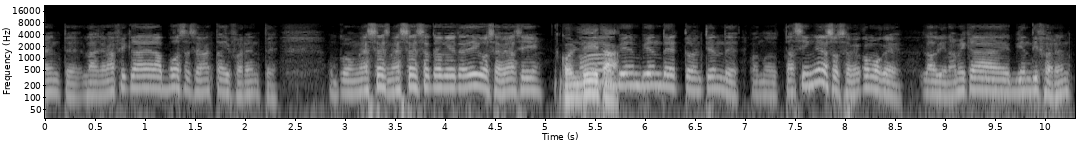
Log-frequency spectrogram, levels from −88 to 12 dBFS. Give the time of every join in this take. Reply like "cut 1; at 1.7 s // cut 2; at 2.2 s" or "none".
cut 1; at 2.9 s // cut 2; at 3.4 s // cut 3; at 5.0 s // cut 4; at 5.7 s // cut 5; at 7.0 s // cut 6; at 8.7 s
